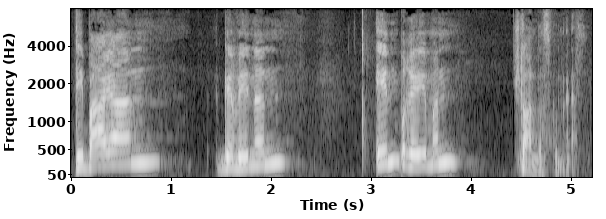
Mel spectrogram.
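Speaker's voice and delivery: high, slow announcer voice; sports announcer. Acted. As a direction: call the result like a big announcement.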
